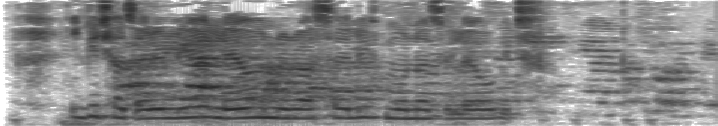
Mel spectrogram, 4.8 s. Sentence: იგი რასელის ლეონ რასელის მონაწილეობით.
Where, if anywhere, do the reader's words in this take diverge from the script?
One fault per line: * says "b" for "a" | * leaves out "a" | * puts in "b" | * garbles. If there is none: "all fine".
* says "ჩაწერილია" for "რასელის"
